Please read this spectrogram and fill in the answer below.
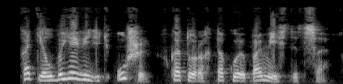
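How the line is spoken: Smirking grunt. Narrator (Russian): хмыкнул Халлор

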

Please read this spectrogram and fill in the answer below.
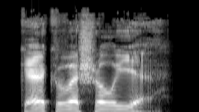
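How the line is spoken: Gloomy voice. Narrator (Russian): мрачно произнес Гризволд

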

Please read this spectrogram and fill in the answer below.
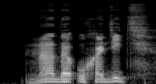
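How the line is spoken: Plain. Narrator (Russian): сказал Тихон

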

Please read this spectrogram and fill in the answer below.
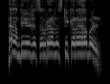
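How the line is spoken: Yelling. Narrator (Russian): завопил он

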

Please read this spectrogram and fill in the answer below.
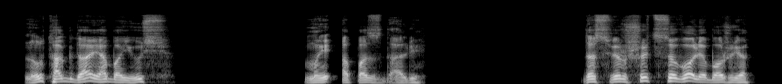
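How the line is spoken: Solemn, after a pause. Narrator (Russian): Он помедлил и, сняв шляпу, торжественно произнес

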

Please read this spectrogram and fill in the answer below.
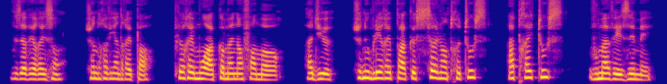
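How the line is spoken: Low muffled voice. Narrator (French): Augustin dit, d'une voix sourde

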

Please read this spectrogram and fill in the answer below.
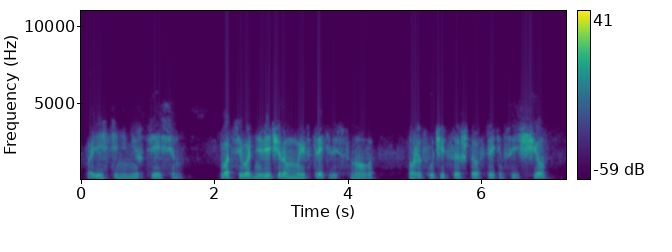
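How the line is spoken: Soft gentle voice. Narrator (Russian): мягко сказала

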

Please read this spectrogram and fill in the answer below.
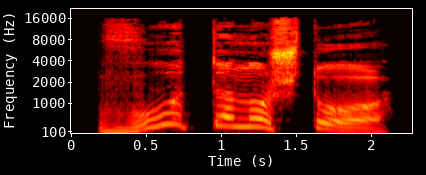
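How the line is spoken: Drawled. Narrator (Russian): протянула капитан

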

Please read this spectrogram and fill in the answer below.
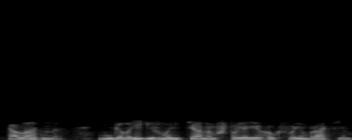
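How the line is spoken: Whisper. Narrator (Russian): прошептал Иосиф

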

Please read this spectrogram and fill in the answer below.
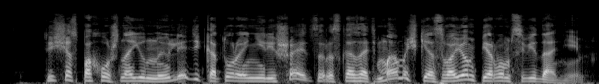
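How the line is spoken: Snide. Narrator (Russian): ехидно сказал

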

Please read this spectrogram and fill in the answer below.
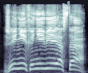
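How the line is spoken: Shout. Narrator (Russian): крикнула Гвоздева

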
